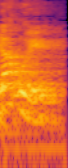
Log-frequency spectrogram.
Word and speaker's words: Yahweh: Kalau nama Tuhan itu adalah Yod He Waw He, yang saya bacanya itu sama kayak orang-orang Ibrani baca ya, yaitu Yahweh.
